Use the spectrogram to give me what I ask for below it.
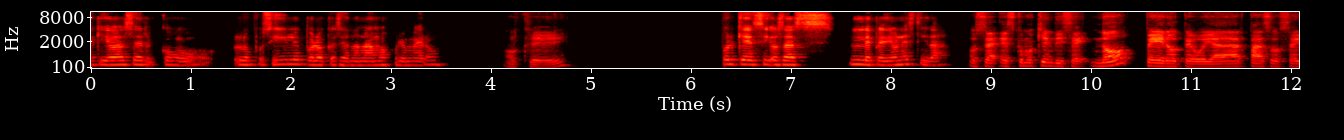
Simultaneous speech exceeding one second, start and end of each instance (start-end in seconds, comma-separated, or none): none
